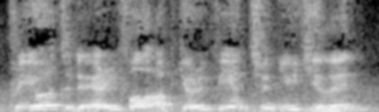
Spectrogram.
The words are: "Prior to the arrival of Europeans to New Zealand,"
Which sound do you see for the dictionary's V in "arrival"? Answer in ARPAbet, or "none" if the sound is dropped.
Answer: F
